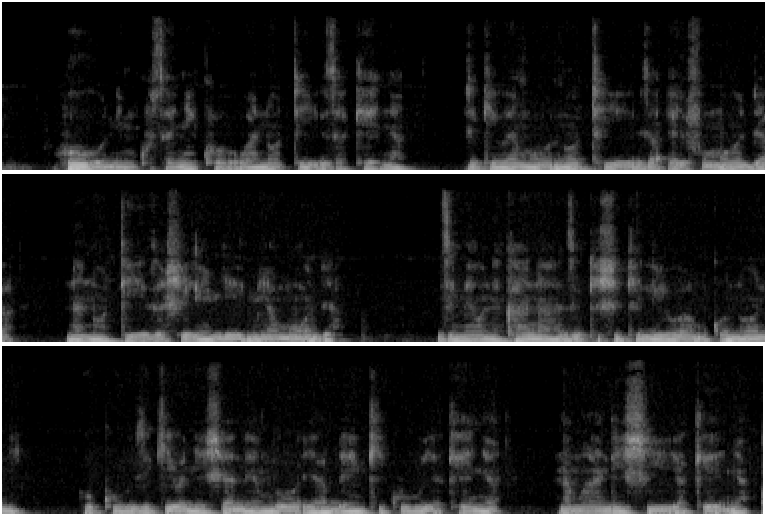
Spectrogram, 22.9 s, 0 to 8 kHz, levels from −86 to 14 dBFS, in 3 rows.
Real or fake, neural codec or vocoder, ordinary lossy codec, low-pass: real; none; MP3, 48 kbps; 7.2 kHz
